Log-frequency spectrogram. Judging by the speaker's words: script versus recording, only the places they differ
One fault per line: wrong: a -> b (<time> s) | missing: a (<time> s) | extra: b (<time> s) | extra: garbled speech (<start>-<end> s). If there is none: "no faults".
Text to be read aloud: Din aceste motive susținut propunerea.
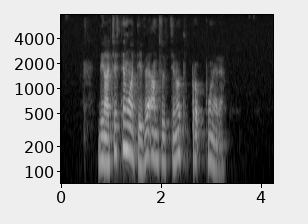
extra: am (1.7 s)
